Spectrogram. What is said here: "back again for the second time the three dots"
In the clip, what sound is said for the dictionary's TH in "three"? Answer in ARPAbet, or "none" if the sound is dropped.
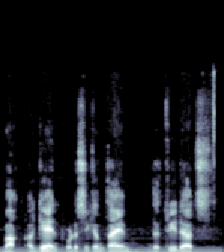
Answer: T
